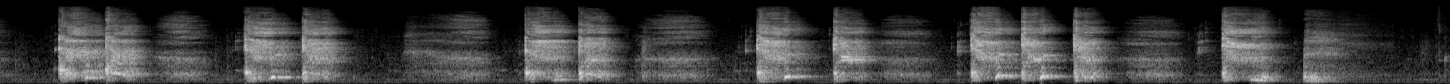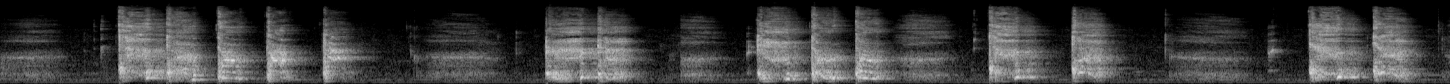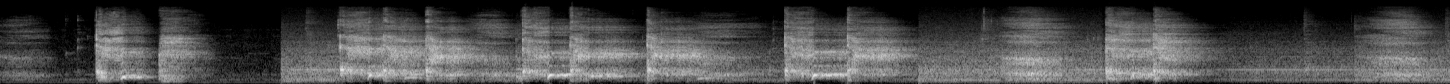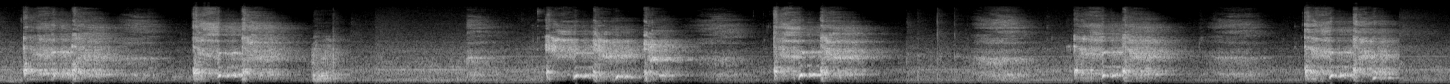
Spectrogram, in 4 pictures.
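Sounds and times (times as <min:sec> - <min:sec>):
girl coughing harshly: 0:00.6 - 0:01.6, 0:02.4 - 0:03.6, 0:05.2 - 0:06.3, 0:07.6 - 0:08.8, 0:09.7 - 0:11.2, 0:12.2 - 0:13.5, 0:15.7 - 0:18.2, 0:20.0 - 0:21.0, 0:22.0 - 0:23.5, 0:24.4 - 0:25.8, 0:27.6 - 0:28.8, 0:30.0 - 0:31.2, 0:32.4 - 0:38.2, 0:40.0 - 0:41.1, 0:43.7 - 0:46.9, 0:49.0 - 0:50.5, 0:51.2 - 0:52.4, 0:54.2 - 0:55.4, 0:56.5 - 0:57.5
girl clearing throat: 0:32.4 - 0:36.2, 0:36.8 - 0:38.1, 0:40.0 - 0:41.1, 0:43.7 - 0:44.7, 0:45.4 - 0:46.9, 0:49.0 - 0:50.4, 0:54.2 - 0:55.3, 0:56.6 - 0:57.5.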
